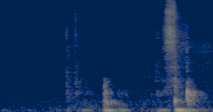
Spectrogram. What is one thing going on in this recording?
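Leather shoes knock and scuff against a wooden tabletop.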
